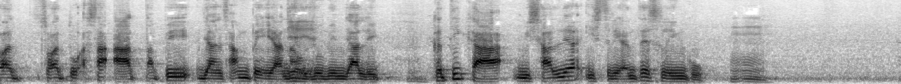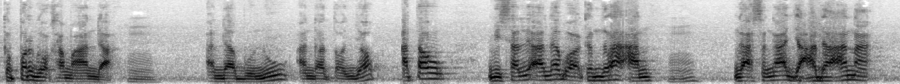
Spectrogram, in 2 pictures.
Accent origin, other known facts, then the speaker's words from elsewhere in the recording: Medan, North Sumatra, Indonesia; Ada yang Ambon, ada yang Bangka, saya dari Medan.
